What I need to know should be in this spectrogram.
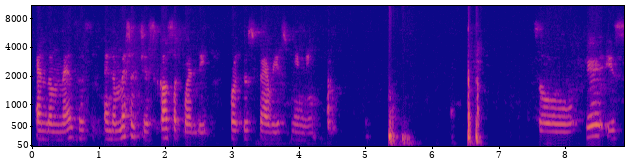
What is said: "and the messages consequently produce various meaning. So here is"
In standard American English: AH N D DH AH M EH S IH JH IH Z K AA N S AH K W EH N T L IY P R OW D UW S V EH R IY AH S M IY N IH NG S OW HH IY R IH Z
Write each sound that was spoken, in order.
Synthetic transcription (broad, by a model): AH N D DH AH M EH S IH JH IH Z K AA N S AH K W EH N T L IY F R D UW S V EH R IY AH S M IY N IH NG S OW HH IY R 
